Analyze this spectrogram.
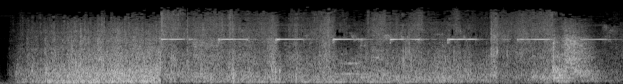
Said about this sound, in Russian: Оранжевые машины подъезжают к мусорной свалке на окраине Тбилиси. С кузова на землю они сбрасывают горы мусора, пестрящие разноцветными целлофановыми пакетами.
